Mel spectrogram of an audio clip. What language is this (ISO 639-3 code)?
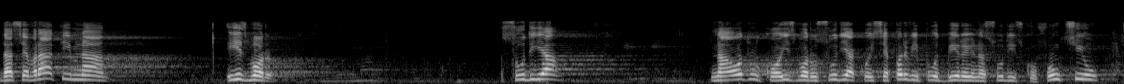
srp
